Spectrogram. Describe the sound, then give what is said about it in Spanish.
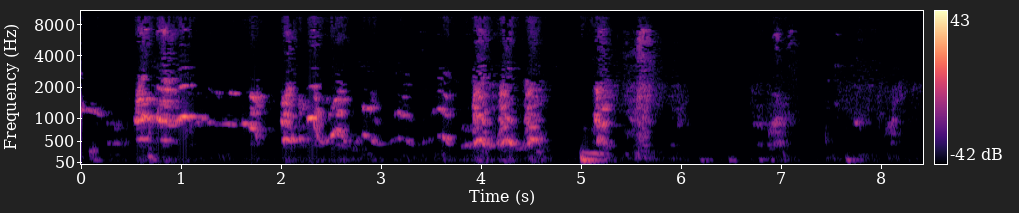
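A small, mischievous dog barks in short repeated bursts, mixing high yips with whiny whimpers between them, loud against an otherwise quiet background. “Creo que aquí hay un perrito que anda de traviesito.”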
